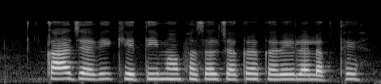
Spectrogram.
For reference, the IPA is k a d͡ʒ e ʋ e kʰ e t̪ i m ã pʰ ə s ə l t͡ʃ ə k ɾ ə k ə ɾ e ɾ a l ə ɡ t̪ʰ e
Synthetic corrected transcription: k a d͡ʒ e ʋ i kʰ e t̪ i m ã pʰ ə s ə l t͡ʃ ə k ɾ ə k ə ɾ e l a l ə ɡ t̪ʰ e

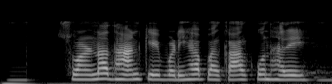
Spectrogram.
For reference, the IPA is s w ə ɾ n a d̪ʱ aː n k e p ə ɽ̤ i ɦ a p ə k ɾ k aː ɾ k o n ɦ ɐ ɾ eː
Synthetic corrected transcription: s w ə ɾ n a d̪ʱ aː n k e b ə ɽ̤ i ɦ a p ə ɾ k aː ɾ k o n ɦ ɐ ɾ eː

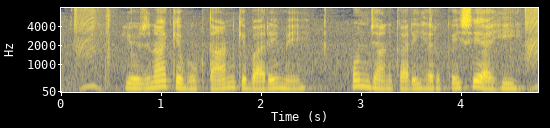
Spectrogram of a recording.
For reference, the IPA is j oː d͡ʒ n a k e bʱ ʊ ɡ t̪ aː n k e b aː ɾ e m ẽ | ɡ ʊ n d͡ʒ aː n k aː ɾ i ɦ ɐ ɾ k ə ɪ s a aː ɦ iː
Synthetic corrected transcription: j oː d͡ʒ n a k e bʱ ʊ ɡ t̪ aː n k e b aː ɾ e m ẽ | k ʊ n d͡ʒ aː n k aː ɾ i ɦ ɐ ɾ k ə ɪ s e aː ɦ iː

